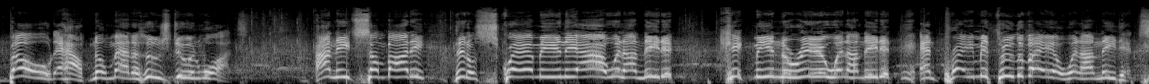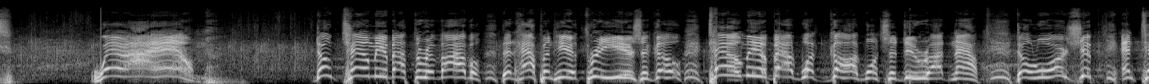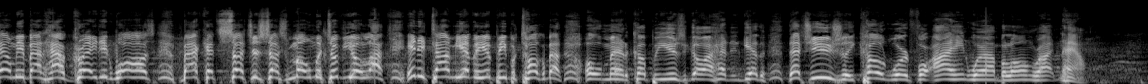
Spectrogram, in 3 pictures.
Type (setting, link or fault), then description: setting, large echoing room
